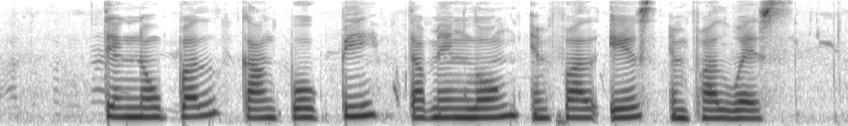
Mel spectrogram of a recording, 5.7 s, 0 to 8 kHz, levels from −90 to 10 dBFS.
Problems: background conversations at intervals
